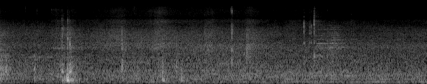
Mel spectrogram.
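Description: A timer dial clicks as it is turned.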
